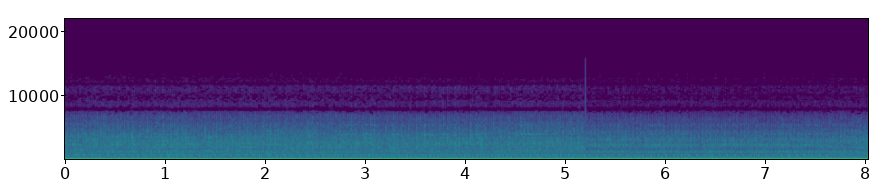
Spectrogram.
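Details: Perkins naturally aspirated diesel 20 kVA generator set with Leroy Somer alternator, bi-fuel (diesel plus recycled vegetable oil), during servicing. Steady, even low drone at constant speed with a smooth, regular beat and no knocks or misses: normal running.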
